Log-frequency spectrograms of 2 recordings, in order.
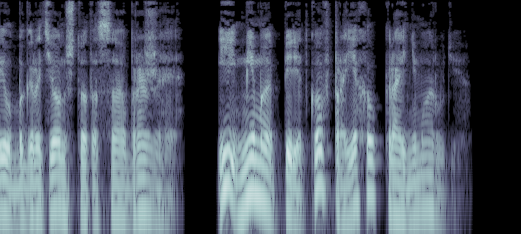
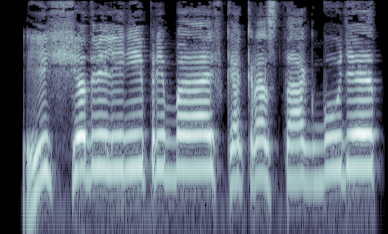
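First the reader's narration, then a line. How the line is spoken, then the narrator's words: Thin voice forcing jauntiness. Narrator (Russian): закричал он тоненьким голоском, которому он старался придать молодцеватость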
